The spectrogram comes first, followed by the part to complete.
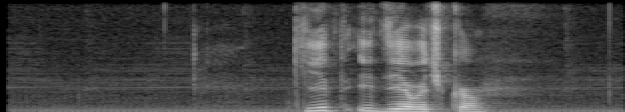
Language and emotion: Russian, neutral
